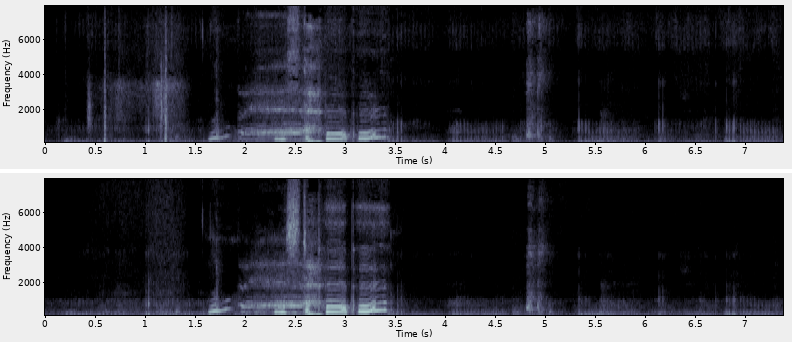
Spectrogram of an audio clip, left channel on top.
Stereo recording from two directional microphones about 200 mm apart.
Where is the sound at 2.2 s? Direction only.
60° left (ahead or behind).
